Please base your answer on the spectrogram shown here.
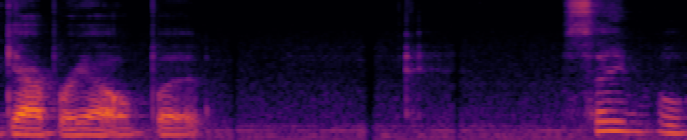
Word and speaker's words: Gabriel: I always pronounce it Gabriel, but some people pronounce it Gabriel.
